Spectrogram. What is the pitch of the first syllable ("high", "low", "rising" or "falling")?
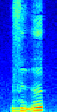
rising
